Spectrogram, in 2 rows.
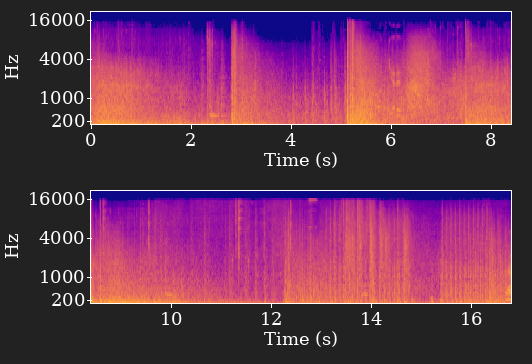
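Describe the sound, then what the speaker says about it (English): In the Vietnam War game Rising Storm 2: Vietnam, machine-gun bursts rattle close by, mixed with heavy gunfire and booming blasts in an intense, continuous battle soundscape. "Somebody's shooting machine gun right over my head."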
